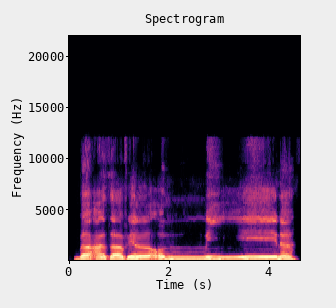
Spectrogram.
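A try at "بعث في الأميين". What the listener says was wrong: Dimatikan Pak. Ummiyin. Disukunkan.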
